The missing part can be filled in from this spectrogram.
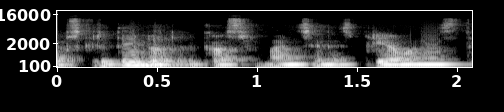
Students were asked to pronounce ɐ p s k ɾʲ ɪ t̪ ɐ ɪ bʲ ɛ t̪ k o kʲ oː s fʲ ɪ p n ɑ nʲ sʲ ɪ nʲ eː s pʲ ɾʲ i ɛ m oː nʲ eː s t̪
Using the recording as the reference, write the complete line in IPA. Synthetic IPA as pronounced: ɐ p s k ɾʲ ɪ t̪ ɐ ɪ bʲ ɛ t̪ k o kʲ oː s fʲ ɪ n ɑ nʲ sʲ ɪ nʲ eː s pʲ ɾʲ i ɛ m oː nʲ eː s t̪

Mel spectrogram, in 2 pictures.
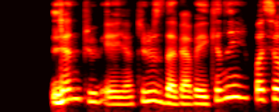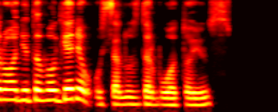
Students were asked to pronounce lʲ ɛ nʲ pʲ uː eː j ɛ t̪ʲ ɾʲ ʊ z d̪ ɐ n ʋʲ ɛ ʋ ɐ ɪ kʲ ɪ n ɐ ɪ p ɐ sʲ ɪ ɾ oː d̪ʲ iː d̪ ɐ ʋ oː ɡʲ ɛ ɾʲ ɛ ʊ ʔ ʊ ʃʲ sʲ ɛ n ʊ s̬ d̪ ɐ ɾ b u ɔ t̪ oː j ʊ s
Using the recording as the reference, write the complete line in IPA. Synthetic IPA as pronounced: lʲ ɛ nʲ pʲ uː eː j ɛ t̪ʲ ɾʲ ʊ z d̪ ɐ ʋʲ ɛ ʋ ɐ ɪ kʲ ɪ n ɐ ɪ p ɐ sʲ ɪ ɾ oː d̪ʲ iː d̪ ɐ ʋ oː ɡʲ ɛ ɾʲ ɛ ʊ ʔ ʊ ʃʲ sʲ ɛ n ʊ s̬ d̪ ɐ ɾ b u ɔ t̪ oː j ʊ s

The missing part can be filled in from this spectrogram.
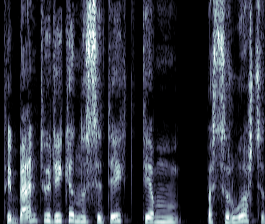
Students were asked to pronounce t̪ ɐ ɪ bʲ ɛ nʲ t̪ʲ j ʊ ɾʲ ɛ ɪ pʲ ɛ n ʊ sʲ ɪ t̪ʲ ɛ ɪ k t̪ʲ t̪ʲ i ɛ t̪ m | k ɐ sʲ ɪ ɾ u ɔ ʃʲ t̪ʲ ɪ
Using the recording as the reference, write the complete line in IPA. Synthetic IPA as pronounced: t̪ ɐ ɪ bʲ ɛ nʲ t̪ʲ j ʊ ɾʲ ɛ ɪ kʲ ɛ n ʊ sʲ ɪ t̪ʲ ɛ ɪ k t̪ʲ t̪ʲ i ɛ m | p ɐ sʲ ɪ ɾ u ɔ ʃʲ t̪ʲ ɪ

